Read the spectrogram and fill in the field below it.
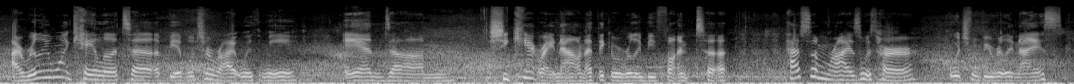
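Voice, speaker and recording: The pace is moderate. Noticeable background noise sits under a dry sound with no echo. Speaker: e-bike vlogger. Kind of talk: casual vlog chat. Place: bicycle. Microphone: phone near.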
